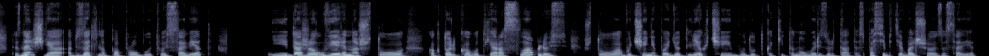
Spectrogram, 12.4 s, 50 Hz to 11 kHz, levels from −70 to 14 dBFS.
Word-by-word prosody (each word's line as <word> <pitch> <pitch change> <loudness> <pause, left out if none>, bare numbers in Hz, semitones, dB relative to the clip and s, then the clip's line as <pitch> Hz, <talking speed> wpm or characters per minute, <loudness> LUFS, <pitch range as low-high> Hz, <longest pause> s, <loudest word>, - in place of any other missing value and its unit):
Ты 180 - -6
знаешь, 300 - +6
я 215 0 +3
обязательно 195 -3 -1
попробую 160 -2 -4
твой 155 +1 -5
совет 170 - -1 0.7
и 200 +6 -1
даже 215 0 +5
уверена, 210 +1 +5
что 180 -1 -1 0.3
как 175 - -5
только 180 -3 0
вот 160 +1 -4
я 160 -1 +3
расслаблюсь, 195 - +1 0.2
что 175 -1 -5
обучение 190 +6 +1
пойдёт 165 0 -2
легче 175 +4 +1
и 165 0 -3
будут 165 +1 -5
какие-то 160 +1 -9
новые 165 -1 -1
результаты. 165 -1 -6
Спасибо 215 +1 -3
тебе 180 - -5
большое 170 +1 0
за 175 - -8
совет. 180 +2 -5
175 Hz, 145 wpm, -22 LUFS, 165-205 Hz, 0.7 s, знаешь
